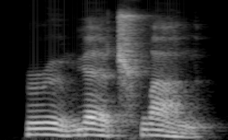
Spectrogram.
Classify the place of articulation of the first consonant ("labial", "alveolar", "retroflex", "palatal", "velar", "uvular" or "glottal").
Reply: retroflex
